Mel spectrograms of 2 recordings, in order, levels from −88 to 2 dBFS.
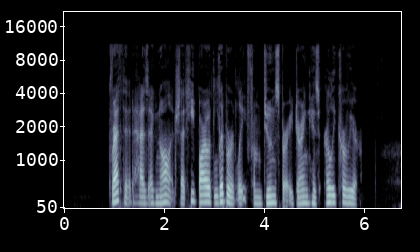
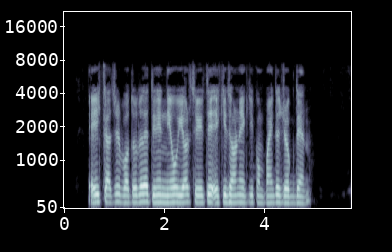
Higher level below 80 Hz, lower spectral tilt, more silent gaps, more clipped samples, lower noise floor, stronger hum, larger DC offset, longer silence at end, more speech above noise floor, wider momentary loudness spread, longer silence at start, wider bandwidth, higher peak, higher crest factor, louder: about the same, -58 dBFS vs -54 dBFS; about the same, -7 dB/octave vs -6 dB/octave; neither; neither; first, -88 dBFS vs -78 dBFS; neither; neither; about the same, 0.9 s vs 0.85 s; about the same, 64 dB vs 62 dB; about the same, 9 LU vs 7 LU; first, 0.9 s vs 0.5 s; first, 11.5 kHz vs 7.6 kHz; second, -6 dBFS vs -2 dBFS; about the same, 20 dB vs 16 dB; second, -25 LUFS vs -16 LUFS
